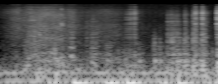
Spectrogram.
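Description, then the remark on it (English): A chair creaks and clicks several times in quick, irregular bursts, fairly loud, with brief cracking snaps toward the end and no voices. “It's just the chair.”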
